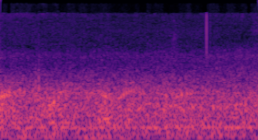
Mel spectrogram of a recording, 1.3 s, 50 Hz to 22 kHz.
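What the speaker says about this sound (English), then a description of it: "This is Alaska Airlines 1305 taking off to Seattle on the 737-900ER" Alaska Airlines Boeing 737-900ER taking off from Los Angeles airport: a steady, loud, broadband jet roar with a low rumble that holds evenly throughout, no distinct events over it.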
